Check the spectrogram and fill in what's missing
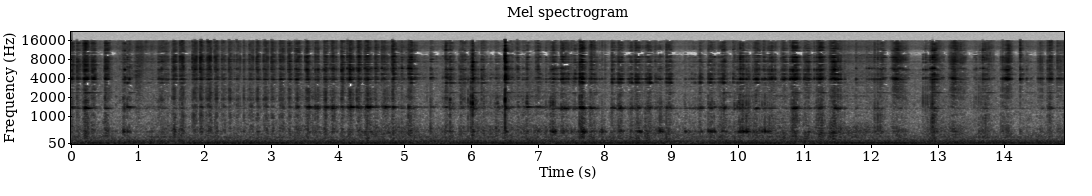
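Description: Fingernails scratch and rub the patterned sides of a medium-sized, empty, hollow clear glass pitcher with embossed ridges. The result is a steady, fast, rasping scratch with bright glassy clicks and faint clinks over a low background hum.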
